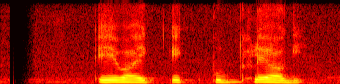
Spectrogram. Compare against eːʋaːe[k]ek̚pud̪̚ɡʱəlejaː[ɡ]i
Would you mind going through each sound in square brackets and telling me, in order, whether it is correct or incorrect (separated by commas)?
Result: correct, correct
